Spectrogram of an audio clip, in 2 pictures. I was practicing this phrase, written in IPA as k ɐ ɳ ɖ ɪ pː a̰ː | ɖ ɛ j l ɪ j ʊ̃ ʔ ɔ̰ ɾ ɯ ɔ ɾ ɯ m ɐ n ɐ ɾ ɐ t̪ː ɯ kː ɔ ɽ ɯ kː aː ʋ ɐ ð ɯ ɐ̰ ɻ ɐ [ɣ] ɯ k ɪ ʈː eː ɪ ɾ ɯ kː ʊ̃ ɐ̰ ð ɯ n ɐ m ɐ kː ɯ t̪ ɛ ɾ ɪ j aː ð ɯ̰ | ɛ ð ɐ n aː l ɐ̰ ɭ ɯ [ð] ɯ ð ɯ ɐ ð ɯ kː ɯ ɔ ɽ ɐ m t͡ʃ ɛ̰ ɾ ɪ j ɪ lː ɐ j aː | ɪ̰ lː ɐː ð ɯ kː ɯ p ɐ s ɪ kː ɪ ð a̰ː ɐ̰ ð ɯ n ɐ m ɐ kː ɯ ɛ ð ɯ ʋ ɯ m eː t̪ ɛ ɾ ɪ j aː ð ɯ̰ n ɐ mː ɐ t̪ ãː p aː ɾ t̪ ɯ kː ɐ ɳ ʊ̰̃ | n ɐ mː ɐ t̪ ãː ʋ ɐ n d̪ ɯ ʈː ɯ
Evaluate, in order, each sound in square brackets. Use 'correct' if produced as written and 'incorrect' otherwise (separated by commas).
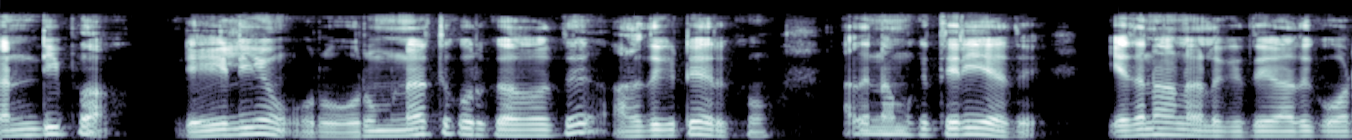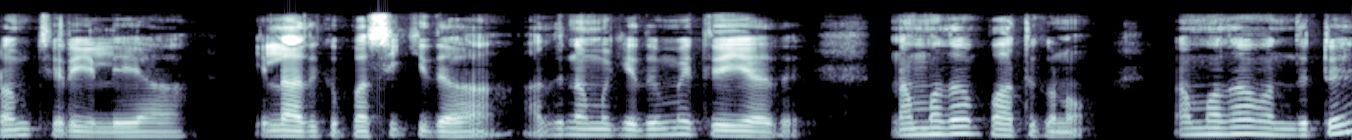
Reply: incorrect, incorrect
